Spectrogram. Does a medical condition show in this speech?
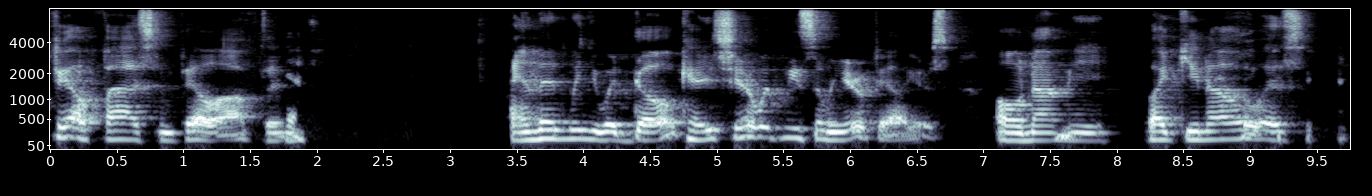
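Yes: cerebral palsy.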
